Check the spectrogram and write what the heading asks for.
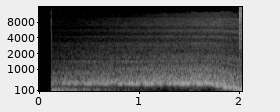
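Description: Electronic intro sound effect: a steady synthesized tone that slowly grows louder, then swoops down in pitch near the end.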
